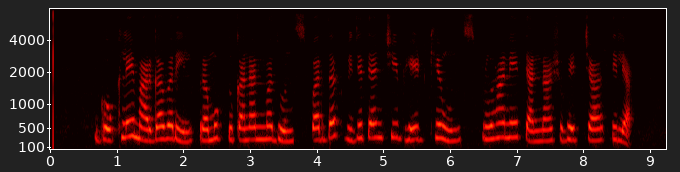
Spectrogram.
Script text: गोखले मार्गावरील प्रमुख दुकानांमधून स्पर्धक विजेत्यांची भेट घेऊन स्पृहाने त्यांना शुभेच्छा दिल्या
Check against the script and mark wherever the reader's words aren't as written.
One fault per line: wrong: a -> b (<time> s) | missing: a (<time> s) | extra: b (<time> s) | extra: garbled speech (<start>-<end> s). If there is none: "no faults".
no faults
